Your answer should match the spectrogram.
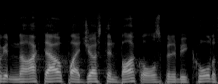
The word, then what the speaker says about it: Buchholz: How do you pronounce it? Buchholz.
